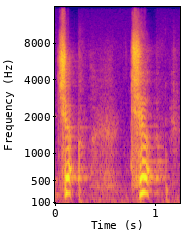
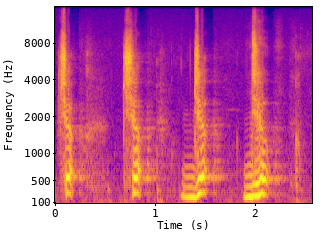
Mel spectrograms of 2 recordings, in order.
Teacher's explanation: इसमें स्पर्श होते हुए हवा संघर्षी होती है। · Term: स्पर्श संघर्षी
